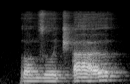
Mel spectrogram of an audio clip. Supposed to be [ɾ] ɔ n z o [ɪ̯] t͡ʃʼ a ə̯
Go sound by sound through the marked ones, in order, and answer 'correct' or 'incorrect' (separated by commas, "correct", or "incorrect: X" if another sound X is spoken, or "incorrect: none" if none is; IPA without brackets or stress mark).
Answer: correct, incorrect: ə̯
